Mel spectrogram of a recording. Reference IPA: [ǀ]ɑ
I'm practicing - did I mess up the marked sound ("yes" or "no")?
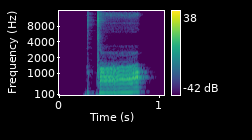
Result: yes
